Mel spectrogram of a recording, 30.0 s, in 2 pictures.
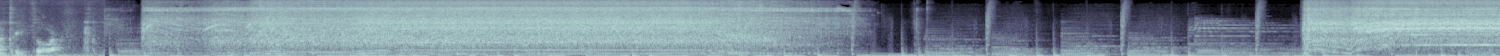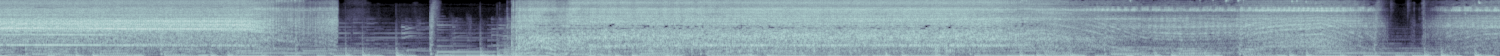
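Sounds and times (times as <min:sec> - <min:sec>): hammer drill boring into concrete: 0:01.4 - 0:08.7, 0:13.0 - 0:18.4, 0:20.1 - 0:30.0.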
